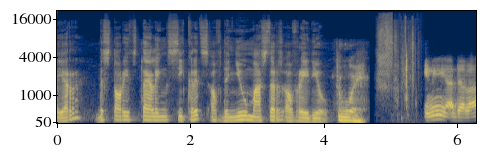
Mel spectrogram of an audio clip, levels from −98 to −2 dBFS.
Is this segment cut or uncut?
cut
